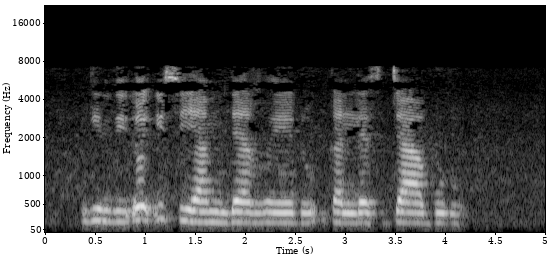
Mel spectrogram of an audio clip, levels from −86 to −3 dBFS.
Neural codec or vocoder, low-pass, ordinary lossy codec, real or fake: none; 7.2 kHz; MP3, 32 kbps; real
